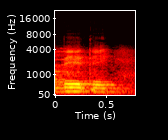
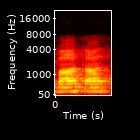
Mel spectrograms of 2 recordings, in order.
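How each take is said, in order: First: The letters are said with an Urdu accent. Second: The letters are said with an Arabic accent.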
